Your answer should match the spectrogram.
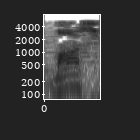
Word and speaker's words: Maus: Moss Family Automotive, namely Moss Acura. Now, Moss is spelled M-A-U-S, and of course, Acura is A-C-U-R-A, for those of you who don't know.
